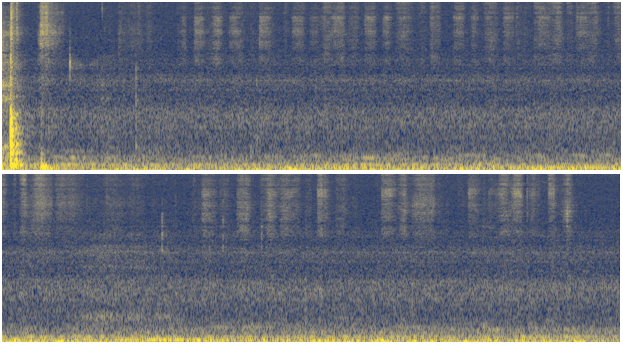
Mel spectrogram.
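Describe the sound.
A pencil scratches faintly and continuously on paper while cantrips are filled in on a Dungeons & Dragons character sheet, a soft, steady rasp with small irregular strokes and no talk over it.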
